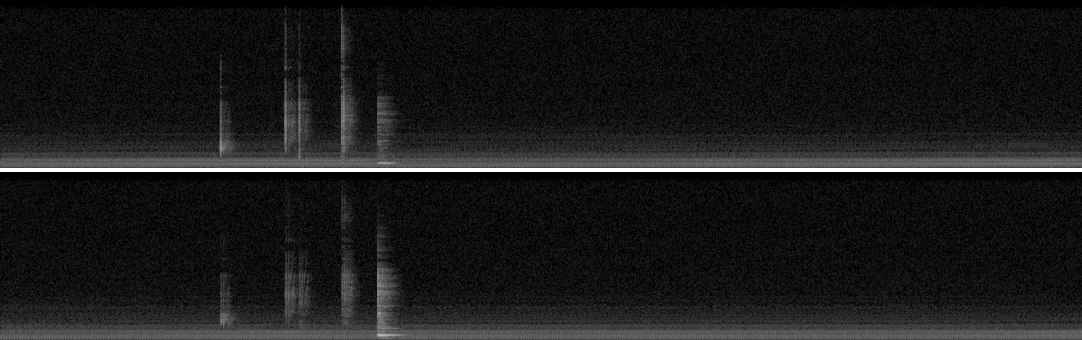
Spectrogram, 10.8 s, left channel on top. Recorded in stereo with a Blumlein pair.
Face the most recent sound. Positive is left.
turn(degrees=-35)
